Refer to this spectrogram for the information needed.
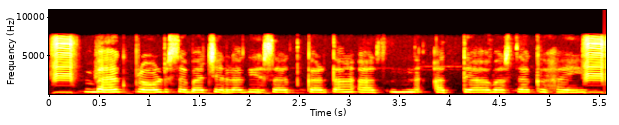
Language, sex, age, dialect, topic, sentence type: Magahi, female, 18-24, Central/Standard, banking, statement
